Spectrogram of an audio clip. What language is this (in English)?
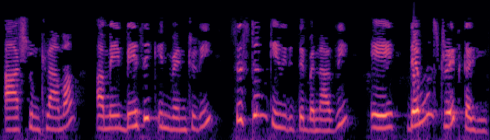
Gujarati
